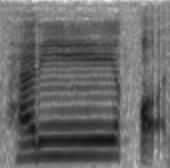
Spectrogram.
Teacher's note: pantulannya lebih ke fathah ya, ke o. Hariqo. Tapi bukan kita sengajain bilang ko, itu pantulan aja ya.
